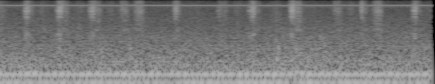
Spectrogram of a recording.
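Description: Felt tip of a Letraset Promarker alcohol marker scratching over paper in short, quick strokes, about two or three a second, as it colours strands of hair.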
